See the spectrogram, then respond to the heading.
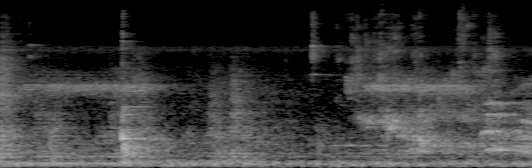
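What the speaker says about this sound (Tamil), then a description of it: "வெல்லம் கரையிற அளவுக்கு தண்ணி விட்டுனா போதும்" Water is poured onto jaggery to dissolve it for a sweet dumpling dish, a steady soft trickling pour with light clinks of the vessel, close by, continuing throughout with no talk.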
